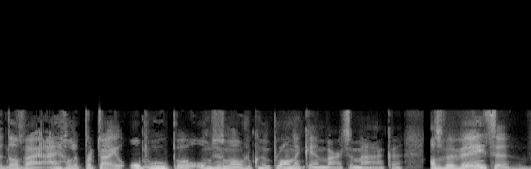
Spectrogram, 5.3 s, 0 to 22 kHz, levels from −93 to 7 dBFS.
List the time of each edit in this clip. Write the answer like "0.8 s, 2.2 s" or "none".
2.2 s, 4.2 s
